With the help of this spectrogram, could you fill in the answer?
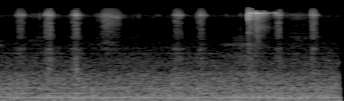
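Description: A fine-tip pen inks lines on the white paper page of a spiral sketchbook, scratching lightly across the paper. Soft, bright scratching strokes come and go over a low, quiet background, with the firmest strokes near the end.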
